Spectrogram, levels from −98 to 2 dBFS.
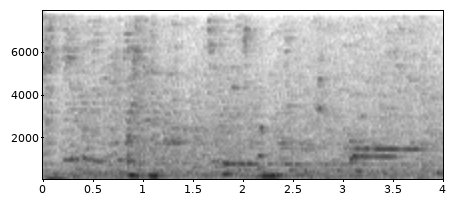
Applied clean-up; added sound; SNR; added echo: classical method WPE with log-MMSE.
